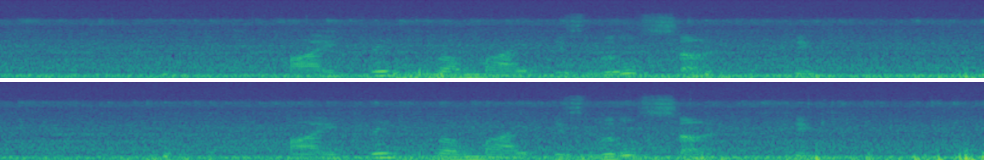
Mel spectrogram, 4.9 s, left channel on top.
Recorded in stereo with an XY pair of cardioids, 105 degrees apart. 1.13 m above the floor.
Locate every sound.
1.4 s a man speaking: 10° right, 0.7 m
2.8 s a man speaking: 30° right, 4.5 m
